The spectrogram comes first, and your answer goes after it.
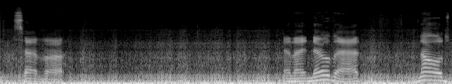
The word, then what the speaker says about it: Teva: I always pronounced it Tiva. It just sounds better. and it's actually Teva.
